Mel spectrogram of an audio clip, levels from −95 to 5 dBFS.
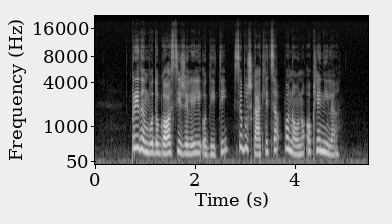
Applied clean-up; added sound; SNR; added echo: none; none; none; none.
